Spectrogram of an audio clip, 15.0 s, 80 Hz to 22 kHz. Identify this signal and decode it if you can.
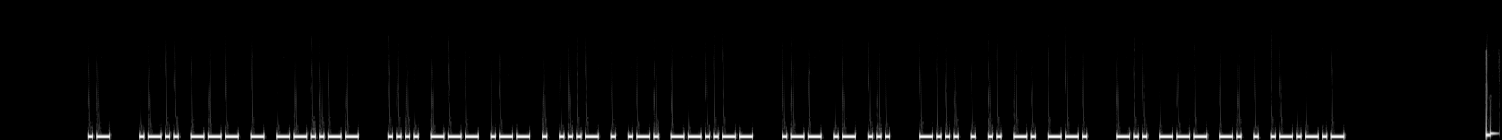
Morse code, heard as a keyed tone, about 28 wpm, 700 Hz. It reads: A LOT, HOWEVER, WAS BEING DONE.
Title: Sentences from Top 1000 Words - Review Part 3 - 28wpm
